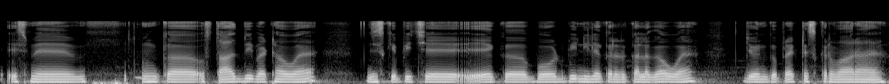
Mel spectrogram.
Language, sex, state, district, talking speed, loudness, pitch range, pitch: Hindi, male, Delhi, New Delhi, 160 wpm, -13 LUFS, 120-125 Hz, 120 Hz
